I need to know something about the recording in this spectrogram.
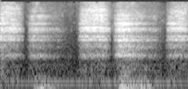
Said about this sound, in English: there's a very loud high note and then silence, and you hear him breathing in and out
